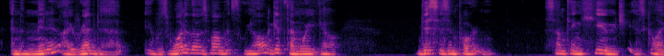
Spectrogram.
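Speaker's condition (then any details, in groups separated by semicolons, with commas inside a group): No condition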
